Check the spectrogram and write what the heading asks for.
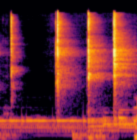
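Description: Several sharp, unevenly spaced clicks of light switches being flicked on, over a steady background music bed.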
